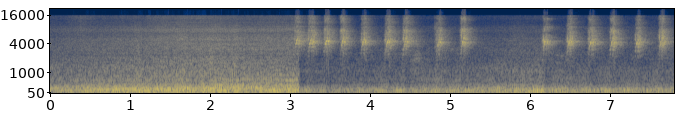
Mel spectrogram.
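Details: Grey-cheeked bulbul trapping lure: after about three seconds of low hum and noise, two bursts of quick, sharp, high chip notes repeated several times a second.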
